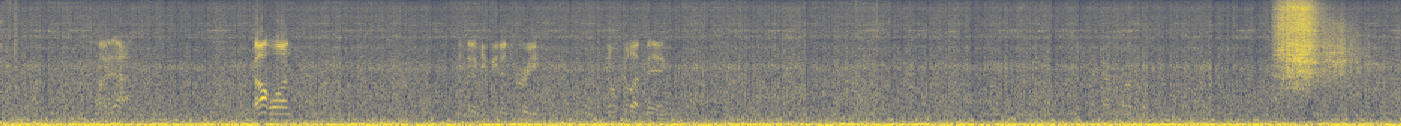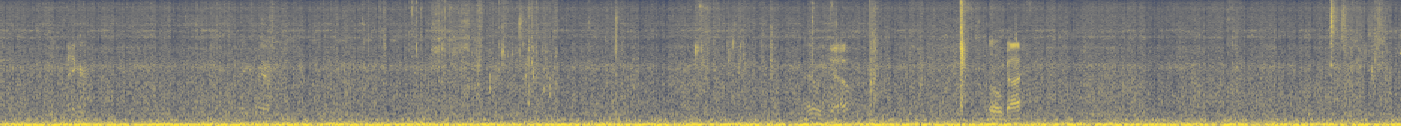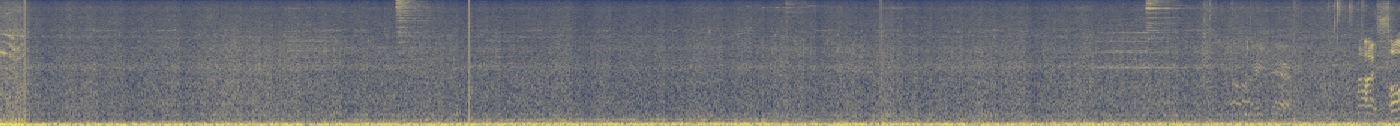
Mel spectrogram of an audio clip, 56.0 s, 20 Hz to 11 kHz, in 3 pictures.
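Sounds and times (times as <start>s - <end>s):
wind buffeting microphone: 0.0s - 41.2s
brief hiss: 16.9s - 18.3s.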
